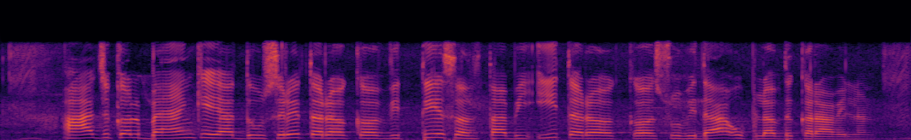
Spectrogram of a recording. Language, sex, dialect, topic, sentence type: Bhojpuri, female, Western, banking, statement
